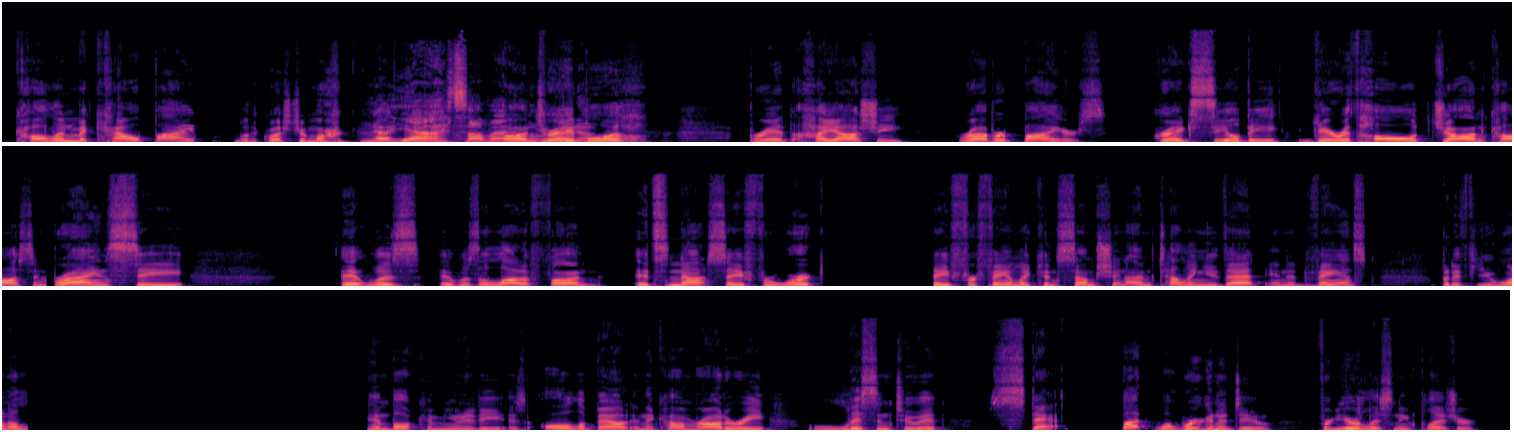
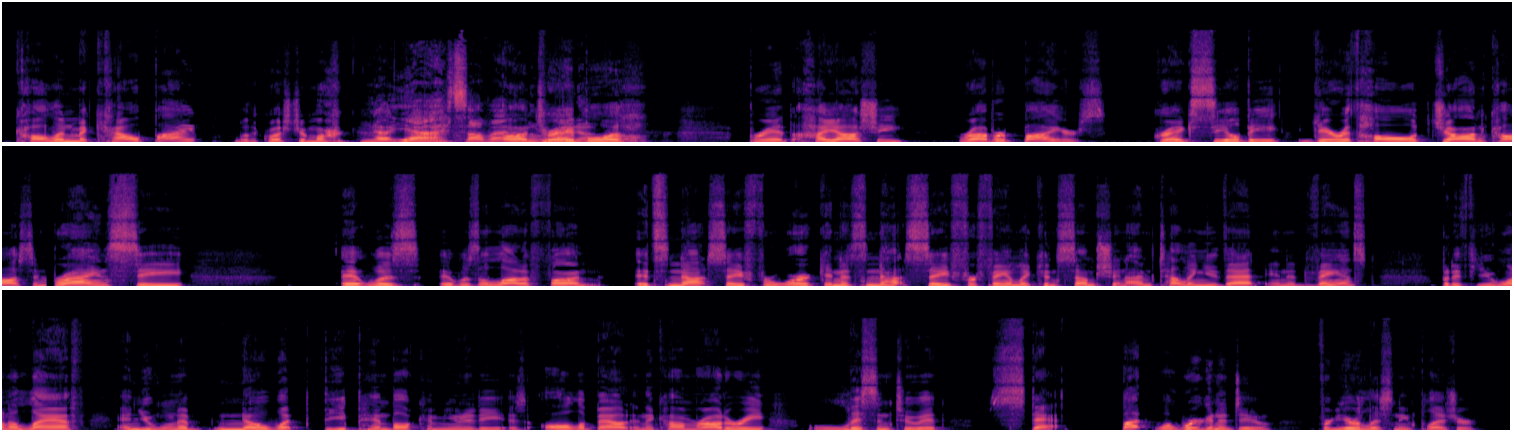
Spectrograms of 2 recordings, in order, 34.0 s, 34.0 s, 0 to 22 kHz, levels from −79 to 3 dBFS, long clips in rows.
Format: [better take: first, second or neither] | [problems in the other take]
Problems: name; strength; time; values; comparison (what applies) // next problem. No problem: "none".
second | audio cutting out; at 17 s for 1 s and at 23 s for 2.5 s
